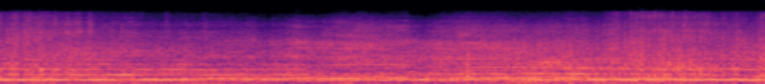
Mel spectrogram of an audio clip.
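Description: Race cars battle for position on a circuit at a Passion for Speed event, a loud continuous layered engine roar with sustained droning tones throughout.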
